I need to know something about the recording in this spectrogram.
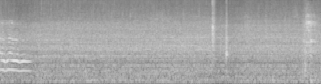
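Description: A steady mechanical hum and hiss with no rhythm, and a brief voice sound in the first moment.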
